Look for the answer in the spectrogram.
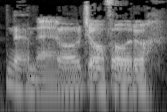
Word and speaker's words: Favreau: Jó, úgyhogy ez volt a büntető, és akkor a következő filmünk az a Séf 2014-ből, ami igazából egy ilyen John Favreau, úgy kell kiejteni az illető nevét, ugye? – Hát mondd azt, Favreau. és Favreau, Favreau és Favreau.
